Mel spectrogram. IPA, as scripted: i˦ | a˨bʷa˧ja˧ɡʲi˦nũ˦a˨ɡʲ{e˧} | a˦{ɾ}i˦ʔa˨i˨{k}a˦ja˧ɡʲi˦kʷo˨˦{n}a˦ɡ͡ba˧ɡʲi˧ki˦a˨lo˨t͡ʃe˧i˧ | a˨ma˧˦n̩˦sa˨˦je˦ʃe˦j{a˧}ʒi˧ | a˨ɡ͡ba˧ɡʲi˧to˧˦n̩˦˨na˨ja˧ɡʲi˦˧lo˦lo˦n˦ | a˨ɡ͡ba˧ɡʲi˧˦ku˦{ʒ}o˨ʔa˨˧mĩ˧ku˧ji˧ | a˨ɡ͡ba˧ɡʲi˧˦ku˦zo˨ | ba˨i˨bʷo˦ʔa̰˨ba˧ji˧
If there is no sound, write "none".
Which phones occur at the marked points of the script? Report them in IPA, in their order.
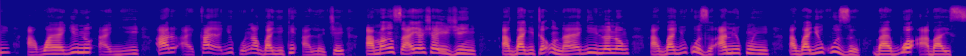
i˧, ɾ, k, n, i˧, z

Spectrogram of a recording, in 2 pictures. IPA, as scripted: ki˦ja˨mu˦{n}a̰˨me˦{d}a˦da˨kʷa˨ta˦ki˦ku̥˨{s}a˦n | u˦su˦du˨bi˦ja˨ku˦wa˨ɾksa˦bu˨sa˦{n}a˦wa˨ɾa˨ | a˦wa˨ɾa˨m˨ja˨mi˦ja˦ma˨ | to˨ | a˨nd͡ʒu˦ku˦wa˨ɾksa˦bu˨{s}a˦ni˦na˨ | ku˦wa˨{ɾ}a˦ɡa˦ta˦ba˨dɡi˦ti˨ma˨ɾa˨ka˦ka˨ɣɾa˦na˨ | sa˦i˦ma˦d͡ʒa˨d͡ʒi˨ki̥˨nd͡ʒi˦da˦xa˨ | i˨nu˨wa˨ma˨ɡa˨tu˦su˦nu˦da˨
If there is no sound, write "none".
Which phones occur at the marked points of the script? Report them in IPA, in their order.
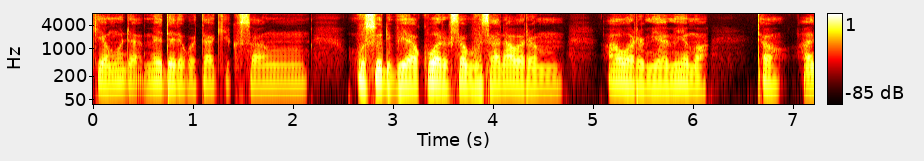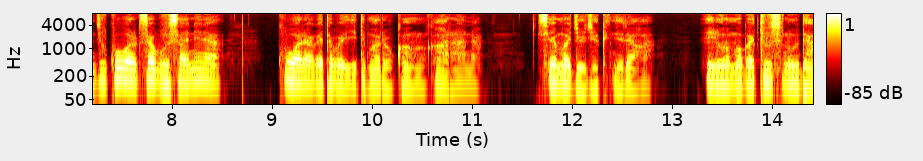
d, d, s, n, s, ɾ

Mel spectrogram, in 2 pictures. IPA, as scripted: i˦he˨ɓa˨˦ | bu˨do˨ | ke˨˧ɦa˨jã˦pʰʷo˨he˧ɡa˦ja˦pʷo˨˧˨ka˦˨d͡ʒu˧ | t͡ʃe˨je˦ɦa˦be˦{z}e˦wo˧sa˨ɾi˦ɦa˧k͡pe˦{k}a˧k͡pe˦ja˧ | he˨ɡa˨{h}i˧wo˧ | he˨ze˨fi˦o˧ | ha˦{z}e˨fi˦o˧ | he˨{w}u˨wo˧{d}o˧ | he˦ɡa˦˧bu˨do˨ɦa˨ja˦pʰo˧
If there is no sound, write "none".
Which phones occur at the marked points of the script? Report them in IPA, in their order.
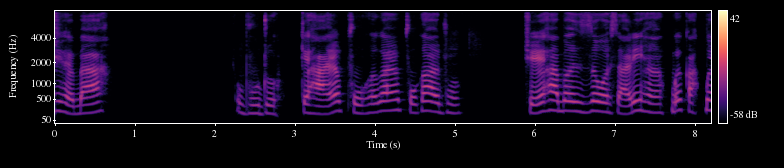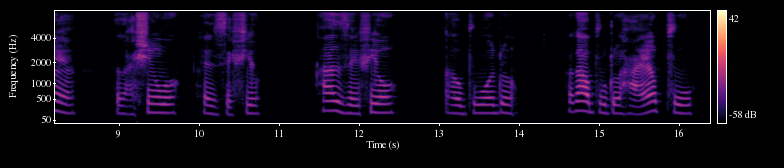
z, k, ʃ, z, b, d

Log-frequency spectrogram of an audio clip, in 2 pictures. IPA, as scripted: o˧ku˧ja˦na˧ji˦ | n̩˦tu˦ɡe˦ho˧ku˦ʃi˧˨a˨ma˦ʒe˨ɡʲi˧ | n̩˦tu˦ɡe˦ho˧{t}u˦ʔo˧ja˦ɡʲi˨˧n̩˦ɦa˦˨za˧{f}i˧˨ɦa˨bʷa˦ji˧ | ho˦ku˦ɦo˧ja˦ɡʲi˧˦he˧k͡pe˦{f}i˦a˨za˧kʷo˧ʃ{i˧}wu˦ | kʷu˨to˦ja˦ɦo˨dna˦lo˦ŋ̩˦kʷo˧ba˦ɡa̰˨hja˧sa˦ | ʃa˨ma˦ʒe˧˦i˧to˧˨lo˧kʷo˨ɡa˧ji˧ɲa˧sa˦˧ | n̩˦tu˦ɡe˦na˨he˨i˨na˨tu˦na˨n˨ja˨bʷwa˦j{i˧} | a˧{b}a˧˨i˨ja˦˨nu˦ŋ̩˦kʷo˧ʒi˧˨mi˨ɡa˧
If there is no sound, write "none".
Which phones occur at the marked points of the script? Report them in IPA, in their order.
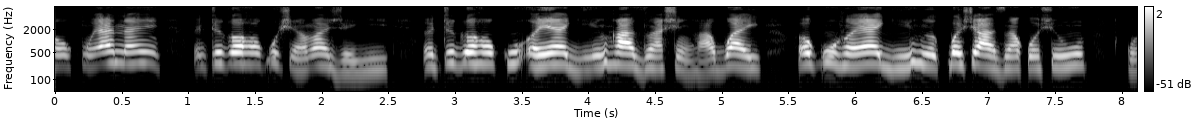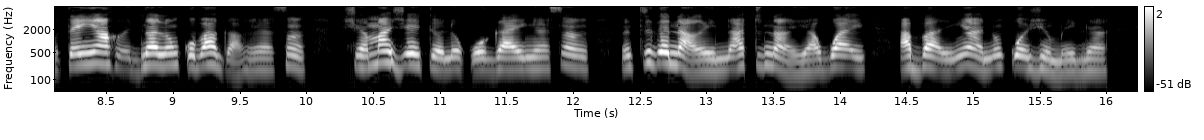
k, ʃ, ʃ, i˧, i˧, b

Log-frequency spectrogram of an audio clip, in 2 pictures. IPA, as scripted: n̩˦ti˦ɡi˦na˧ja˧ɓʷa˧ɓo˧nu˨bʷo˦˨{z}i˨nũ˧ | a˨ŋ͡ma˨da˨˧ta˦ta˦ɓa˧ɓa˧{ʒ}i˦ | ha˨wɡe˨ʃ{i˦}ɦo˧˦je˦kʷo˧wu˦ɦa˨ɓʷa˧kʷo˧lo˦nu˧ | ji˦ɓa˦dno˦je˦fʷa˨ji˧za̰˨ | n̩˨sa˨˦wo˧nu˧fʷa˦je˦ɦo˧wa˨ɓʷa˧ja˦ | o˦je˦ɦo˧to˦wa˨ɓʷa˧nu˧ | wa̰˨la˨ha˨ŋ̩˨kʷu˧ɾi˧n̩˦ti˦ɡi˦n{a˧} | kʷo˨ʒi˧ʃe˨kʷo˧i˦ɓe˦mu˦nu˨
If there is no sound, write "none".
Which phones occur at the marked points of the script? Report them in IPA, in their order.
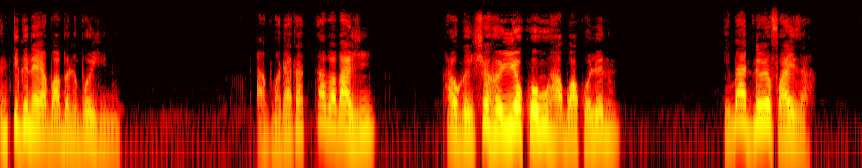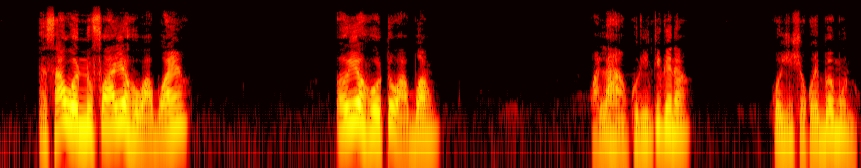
ʒ, ʒ, e˦, a˧

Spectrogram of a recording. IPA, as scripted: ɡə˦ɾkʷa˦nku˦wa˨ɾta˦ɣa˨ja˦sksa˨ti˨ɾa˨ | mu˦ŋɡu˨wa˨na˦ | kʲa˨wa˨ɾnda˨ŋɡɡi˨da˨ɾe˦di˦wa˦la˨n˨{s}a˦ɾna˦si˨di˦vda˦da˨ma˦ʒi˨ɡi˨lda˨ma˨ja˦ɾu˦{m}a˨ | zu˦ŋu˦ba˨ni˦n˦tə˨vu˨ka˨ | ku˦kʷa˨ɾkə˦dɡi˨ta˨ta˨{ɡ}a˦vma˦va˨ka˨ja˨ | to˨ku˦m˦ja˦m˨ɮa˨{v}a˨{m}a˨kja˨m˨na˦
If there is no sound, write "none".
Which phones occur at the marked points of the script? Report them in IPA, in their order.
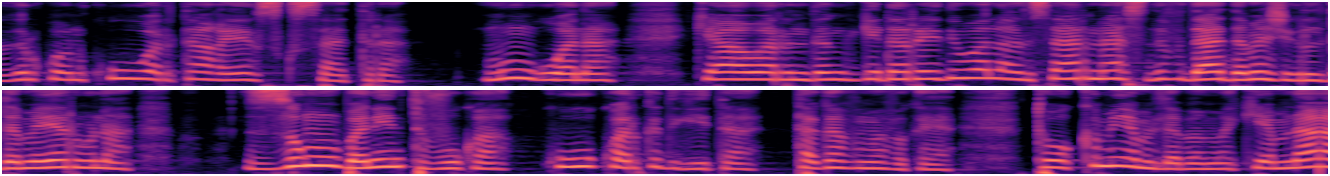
s, n, ɡ, b, m

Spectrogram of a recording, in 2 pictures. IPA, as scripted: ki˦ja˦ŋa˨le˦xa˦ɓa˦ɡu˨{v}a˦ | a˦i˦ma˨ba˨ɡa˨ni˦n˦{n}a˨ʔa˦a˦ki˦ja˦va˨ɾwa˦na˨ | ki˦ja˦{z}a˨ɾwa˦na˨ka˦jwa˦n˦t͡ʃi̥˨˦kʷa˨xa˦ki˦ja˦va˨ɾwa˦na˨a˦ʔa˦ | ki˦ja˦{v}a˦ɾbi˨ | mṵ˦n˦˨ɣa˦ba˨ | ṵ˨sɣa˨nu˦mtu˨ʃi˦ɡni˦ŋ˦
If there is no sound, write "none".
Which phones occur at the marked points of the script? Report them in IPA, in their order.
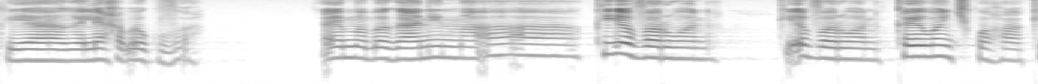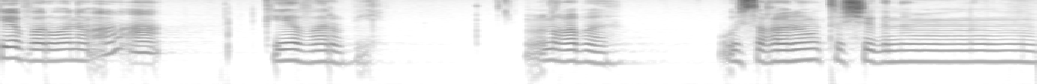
v, m, v, v

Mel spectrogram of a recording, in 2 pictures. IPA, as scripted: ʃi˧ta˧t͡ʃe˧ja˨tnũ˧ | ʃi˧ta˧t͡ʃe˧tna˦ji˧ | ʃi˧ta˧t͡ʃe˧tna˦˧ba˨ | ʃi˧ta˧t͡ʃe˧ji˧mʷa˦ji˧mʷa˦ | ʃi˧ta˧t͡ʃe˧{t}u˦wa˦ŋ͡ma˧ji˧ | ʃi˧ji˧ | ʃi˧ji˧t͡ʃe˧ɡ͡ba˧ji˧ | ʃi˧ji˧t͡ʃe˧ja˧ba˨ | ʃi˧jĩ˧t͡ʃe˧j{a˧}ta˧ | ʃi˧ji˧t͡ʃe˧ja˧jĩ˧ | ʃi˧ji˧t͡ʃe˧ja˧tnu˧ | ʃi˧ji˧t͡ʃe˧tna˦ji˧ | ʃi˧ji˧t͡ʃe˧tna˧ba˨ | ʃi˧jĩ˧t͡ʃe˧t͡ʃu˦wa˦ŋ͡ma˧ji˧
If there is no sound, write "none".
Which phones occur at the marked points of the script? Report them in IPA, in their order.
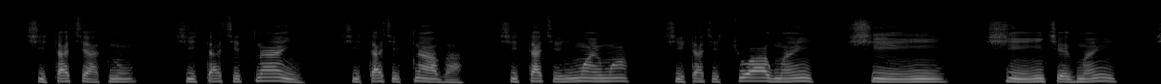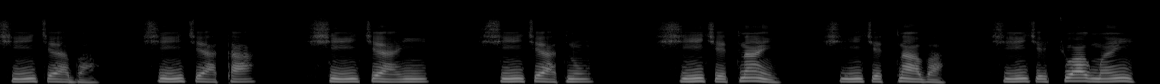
t͡ʃ, a˧

